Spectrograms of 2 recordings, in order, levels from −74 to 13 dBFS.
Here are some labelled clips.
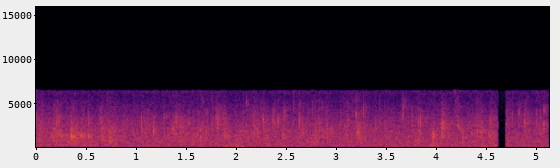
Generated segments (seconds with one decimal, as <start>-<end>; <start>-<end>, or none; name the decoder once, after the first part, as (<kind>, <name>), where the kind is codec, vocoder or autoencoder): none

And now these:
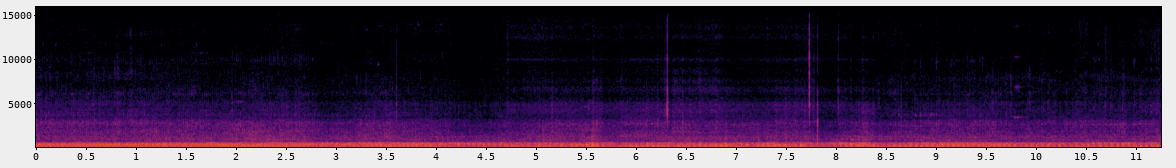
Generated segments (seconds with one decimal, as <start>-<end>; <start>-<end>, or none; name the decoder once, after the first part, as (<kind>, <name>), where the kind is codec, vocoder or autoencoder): 4.7-8.4 (codec, SNAC)

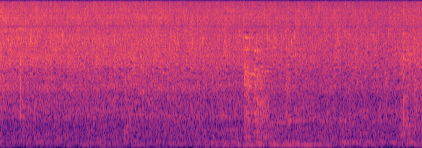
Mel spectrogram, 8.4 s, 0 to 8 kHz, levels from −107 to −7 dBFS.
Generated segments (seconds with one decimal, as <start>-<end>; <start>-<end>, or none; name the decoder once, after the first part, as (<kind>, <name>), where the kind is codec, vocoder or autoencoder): 0.0-8.4 (vocoder, Vocos)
